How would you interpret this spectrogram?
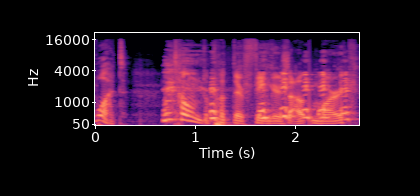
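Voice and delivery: very high, swooping mock-indignant outburst. Retelling Jeremy reacting to the missing anaesthetist: imitating indignant Jeremy. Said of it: "where Jeremy acts all indignant".

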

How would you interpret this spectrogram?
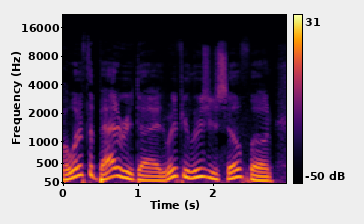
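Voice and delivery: put-on high-pitched nitpicking commenter voice. Mimicking online commenters finding reasons to hate a bike, in commenter voice. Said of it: "That's my commenter voice".

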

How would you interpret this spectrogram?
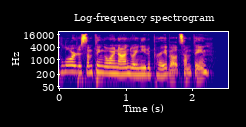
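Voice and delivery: ordinary delivery

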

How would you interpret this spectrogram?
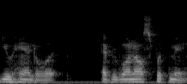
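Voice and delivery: ordinary delivery

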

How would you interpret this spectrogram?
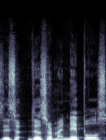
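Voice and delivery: plain

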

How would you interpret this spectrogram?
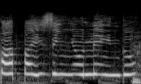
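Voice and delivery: adult doing a very high fake child voice. Praising a voice actress who dubs children, imitate Lizete's child voice. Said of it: "um adulto fazendo voz de criança".

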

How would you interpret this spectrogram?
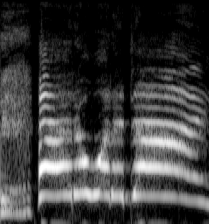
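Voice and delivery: very high, slow, drawn-out shrieking scream. Retelling a movie scene where a character starts screaming: imitating someone screaming. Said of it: "she just starts screaming".

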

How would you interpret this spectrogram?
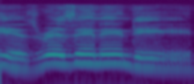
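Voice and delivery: subdued, reserved, drawn out with no fire. Speaker leading a church crowd shows how Lutherans answer, imitating a Lutheran congregation. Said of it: "all Lutherans are going to be like".

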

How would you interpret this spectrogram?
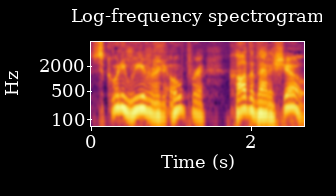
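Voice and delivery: put-on sleepy dazed voice. Retelling words said in a sleepy daze: imitating sleepy daze talk. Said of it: "in a sleepy daze, she's like".

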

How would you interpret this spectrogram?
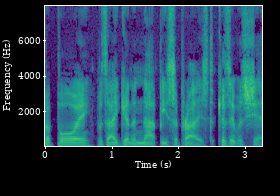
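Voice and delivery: mock deadpan voiceover. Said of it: "Now we're all just talking deadpan".

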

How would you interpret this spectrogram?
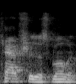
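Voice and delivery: ordinary talk, nothing marked

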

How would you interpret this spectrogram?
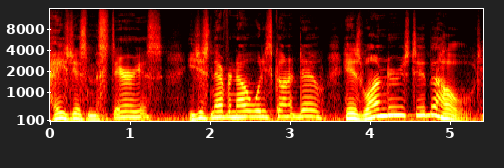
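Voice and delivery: deliberately put-on Southern accent, soft and high. Quoting what some Christians say about God's ways: put-on Southern accent. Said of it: "we purposely put the Southern accent on there".

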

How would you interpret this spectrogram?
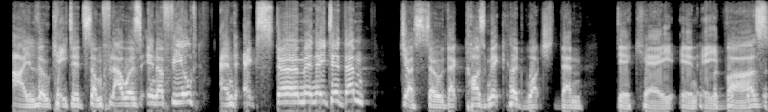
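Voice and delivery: robotic alien speech. Retelling a bit once performed for a mutual friend, in a Dalek voice. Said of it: "I had the Dalek come in and go".

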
